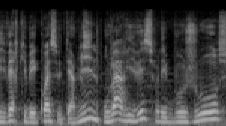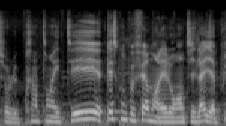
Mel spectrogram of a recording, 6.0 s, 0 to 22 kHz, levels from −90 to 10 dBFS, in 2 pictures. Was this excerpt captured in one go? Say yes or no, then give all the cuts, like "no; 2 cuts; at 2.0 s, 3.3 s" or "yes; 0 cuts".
no; 2 cuts; at 1.4 s, 4.4 s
